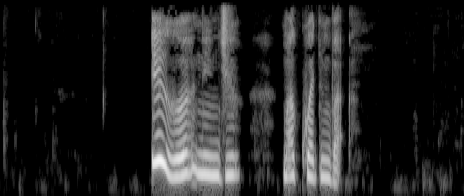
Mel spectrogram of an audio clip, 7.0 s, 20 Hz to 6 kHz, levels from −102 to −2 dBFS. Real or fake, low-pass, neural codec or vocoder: real; 5.4 kHz; none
